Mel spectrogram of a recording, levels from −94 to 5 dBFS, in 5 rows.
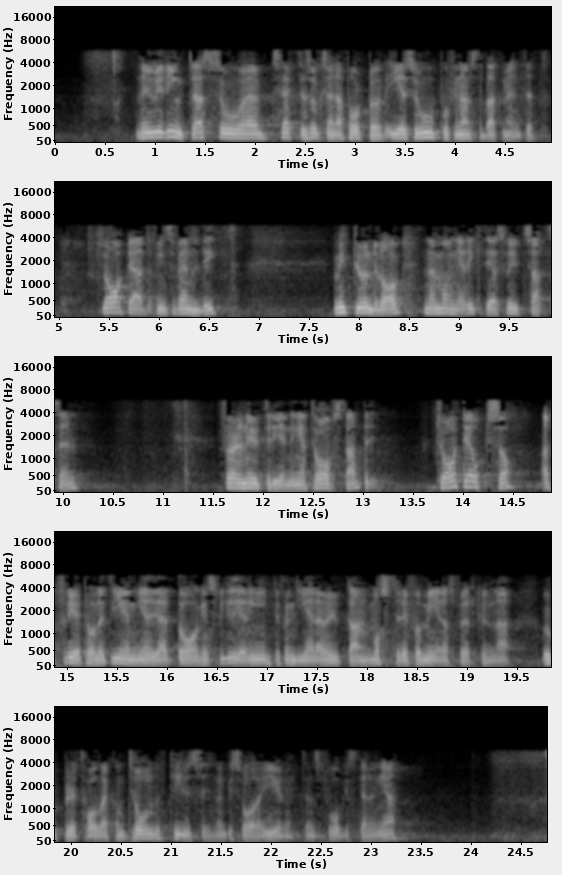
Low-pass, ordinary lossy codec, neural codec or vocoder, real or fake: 7.2 kHz; MP3, 24 kbps; codec, 16 kHz, 1.1 kbps, Voila-Tokenizer; fake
